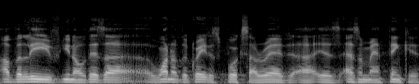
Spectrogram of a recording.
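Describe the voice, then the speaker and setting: In an American accent, a man talks at a moderate pace. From Zimbabwe (Harare), later Houston, Texas. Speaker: property investor and entrepreneur. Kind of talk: interview conversation. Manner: hesitant, many fillers and repetitions.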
